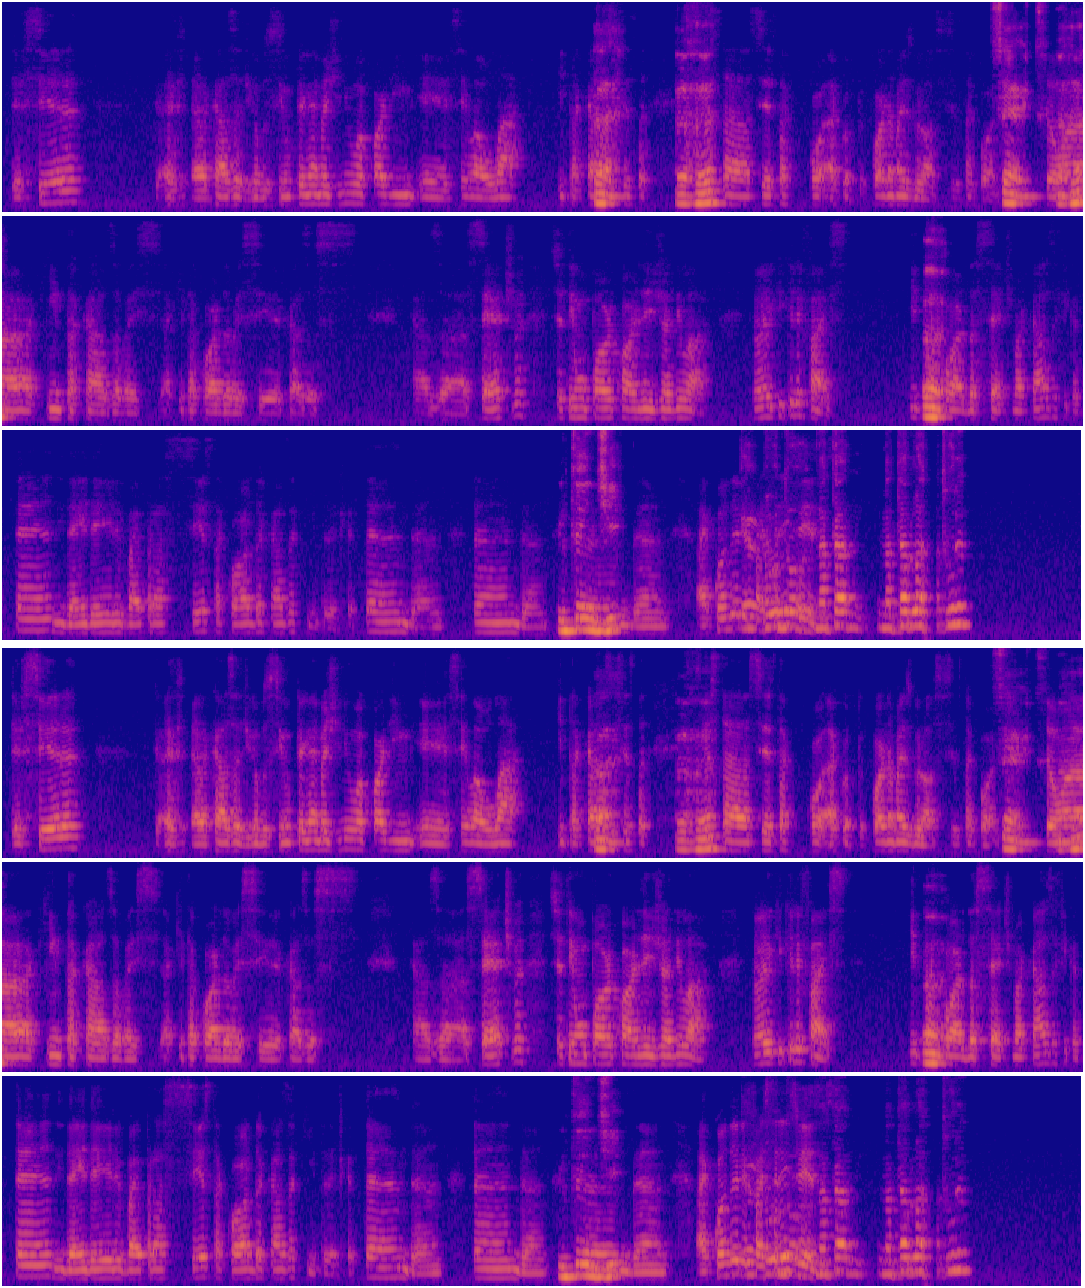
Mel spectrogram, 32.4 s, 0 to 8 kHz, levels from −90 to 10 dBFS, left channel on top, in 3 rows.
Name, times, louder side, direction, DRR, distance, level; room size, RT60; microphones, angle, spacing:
voice 1, 0.1-0.8 1.5-5.2 5.6-6.5 7.0-10.0 10.4-14.2 14.9-17.9 18.3-19.2 19.9-26.0 26.3-27.1 27.4-29.9, right 5 dB, 80° right, 0.7 m, -37 dB
voice 2, 6.7-7.2 9.9-10.9 20.0-20.3 27.2-27.8 29.0-31.3, left 3 dB, 70° left, 0.7 m, -29 dB
5.0 x 3.7 x 2.5 m
head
